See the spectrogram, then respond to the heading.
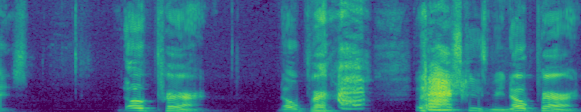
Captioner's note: coughs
